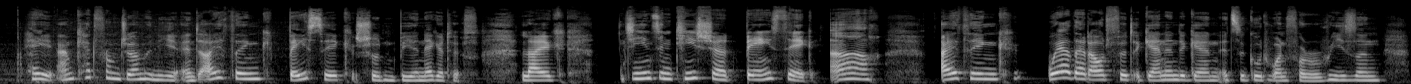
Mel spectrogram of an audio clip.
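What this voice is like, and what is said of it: German accent. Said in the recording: “Hope the German accent isn't too bad.”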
